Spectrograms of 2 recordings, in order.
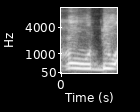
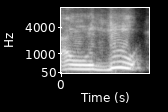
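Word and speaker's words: أعوذ: kita membacanya dengan benar contoh ada yang membaca Ta'awudz begini harusnya pakai Dal atau pakai dal tapi dia pakai huruf Dal tidak ada titiknya audu itu artinya Jadi aku kembali yang harusnya a'udzu aku berlindung kepada siapa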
